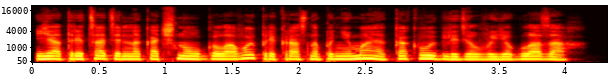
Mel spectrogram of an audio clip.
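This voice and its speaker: A woman narrating a novel in the first person, in a steady, even storytelling manner. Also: deep voice, brisk, dry recording, studio quality. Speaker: audiobook narrator.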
